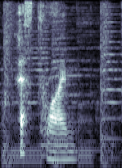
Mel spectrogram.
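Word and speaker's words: F′: turn a face anti-clockwise, we use an apostrophe after the letter pronounced as prime, like F prime, R prime, or D prime.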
